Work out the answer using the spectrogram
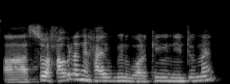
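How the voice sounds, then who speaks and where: A man's voice: fairly high pitch, very animated, quick pace, a bit bright, lo-fi sound. A young man from Nepal, a guest in a casual conversation, speaking hesitantly with many fillers.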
